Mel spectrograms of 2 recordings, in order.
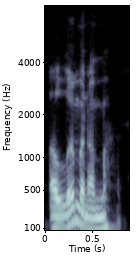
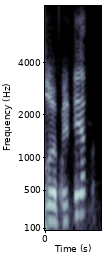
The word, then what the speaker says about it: aluminium: What about the proper pronunciation of aluminum? – Ooh, that'll get people going. – Aluminium? – It's aluminium, isn't it? – People are very passionate about that, too.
